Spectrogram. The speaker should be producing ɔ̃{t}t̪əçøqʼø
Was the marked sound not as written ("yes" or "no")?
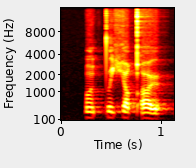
no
